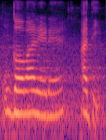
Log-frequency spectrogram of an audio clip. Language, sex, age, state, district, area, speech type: Goan Konkani, female, 18-30, Goa, Tiswadi, rural, spontaneous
